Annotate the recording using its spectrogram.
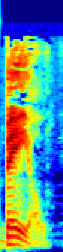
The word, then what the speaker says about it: Baal: They worship Baal, or Baal, B-A-A-L. In English, We pronounce it Baal. It's kind of hard to do that that Baal thing with that guttural throat sound. That's a little bit tricky.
